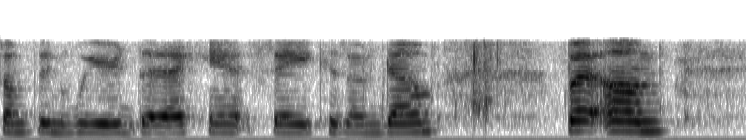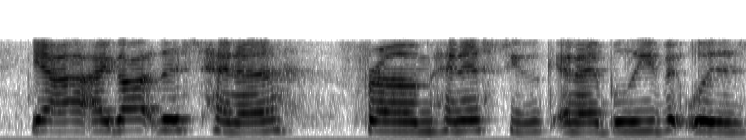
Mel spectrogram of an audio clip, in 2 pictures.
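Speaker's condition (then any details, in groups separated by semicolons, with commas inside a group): No condition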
